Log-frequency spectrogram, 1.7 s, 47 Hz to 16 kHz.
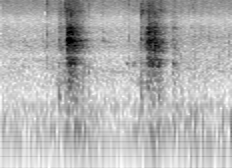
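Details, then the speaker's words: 1996 DT150S fuel pressure regulator bench-tested with a 12 V battery-powered pump, relieving at about 37–38 PSI: two short, sharp hisses about half a second apart over a quiet bench; regulator venting pressure as it should. "see it it releases the fuel pressure right at about 30 between 37 and 38 PSI you can hear it here"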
